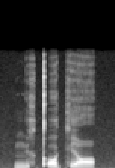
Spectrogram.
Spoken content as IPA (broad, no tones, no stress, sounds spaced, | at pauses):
ŋ y x kʼ ɔ kʲ ɑ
